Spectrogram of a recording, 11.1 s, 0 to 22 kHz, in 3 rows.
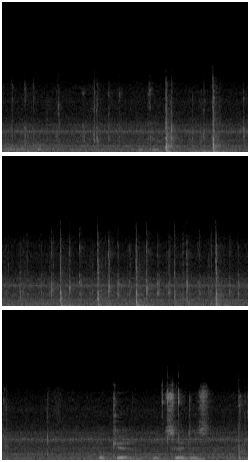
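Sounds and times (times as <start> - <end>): computer keyboard keys clicking: 0.2 - 7.5.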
